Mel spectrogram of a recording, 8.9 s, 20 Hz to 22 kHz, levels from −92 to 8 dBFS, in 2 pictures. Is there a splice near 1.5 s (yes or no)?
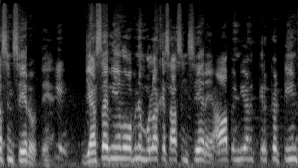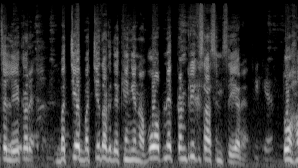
no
